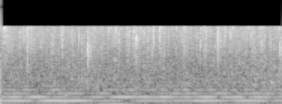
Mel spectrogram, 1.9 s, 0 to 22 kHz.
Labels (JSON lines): {"label": "biophony, midshipman", "recorder": "SoundTrap 500"}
